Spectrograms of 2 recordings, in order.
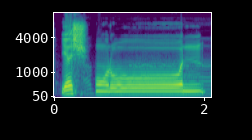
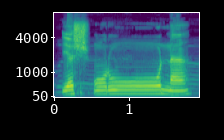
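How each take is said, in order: First: The word ends on n, long vowel before it. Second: The word ends with a short vowel. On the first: "Sehingga menjadi yash'urun" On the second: "Misalnya yash'uruna"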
